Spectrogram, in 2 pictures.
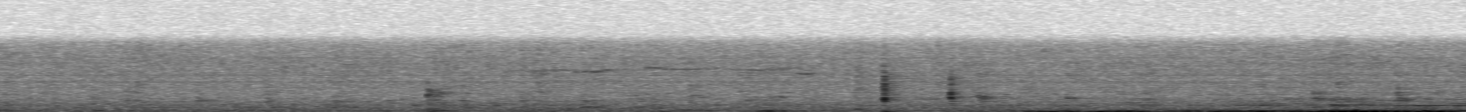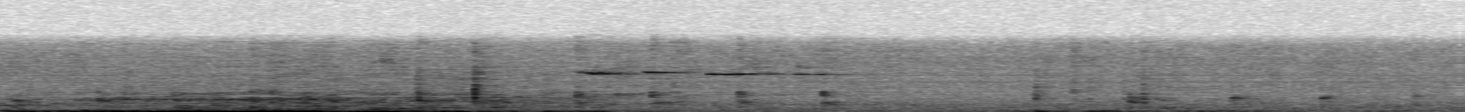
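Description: Scattered single computer-mouse clicks, with a low hum that swells for a few seconds in the middle and fades.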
